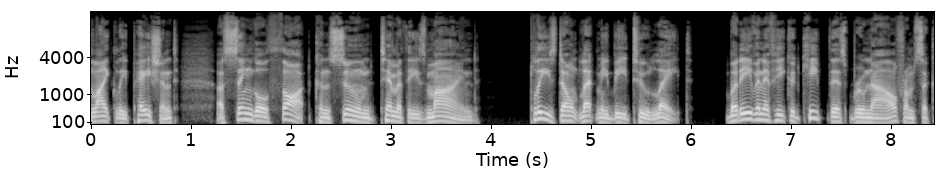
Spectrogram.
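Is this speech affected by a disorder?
No.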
